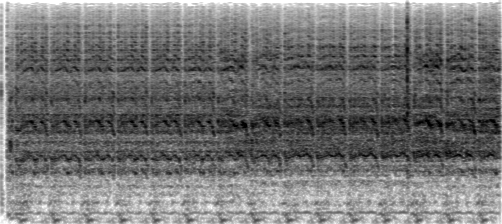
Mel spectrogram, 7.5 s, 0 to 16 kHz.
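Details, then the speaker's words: Cold start attempt in freezing weather (14°F) on a carbureted Honda Rincon quad with a carburetor fitted a couple of years ago: steady, unbroken cranking at about two turns a second with no firing at all. Extended cold no-start, fighting carburetor and fuel. "well this is more like a real cold start right fight with the carburetor and the fuel for an hour and then it runs like crap"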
